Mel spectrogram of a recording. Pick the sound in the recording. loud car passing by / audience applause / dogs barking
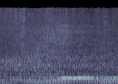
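loud car passing by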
